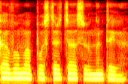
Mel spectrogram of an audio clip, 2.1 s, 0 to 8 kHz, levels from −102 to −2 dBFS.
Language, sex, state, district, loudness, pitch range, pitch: Wancho, male, Arunachal Pradesh, Longding, -13 LUFS, 125-135 Hz, 130 Hz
